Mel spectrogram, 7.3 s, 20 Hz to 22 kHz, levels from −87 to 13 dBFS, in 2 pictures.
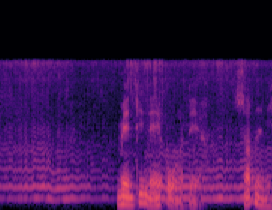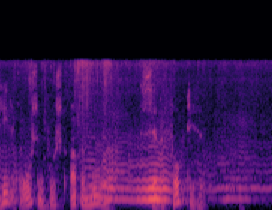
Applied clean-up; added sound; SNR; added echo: none; Buzz; 2 dB; none.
